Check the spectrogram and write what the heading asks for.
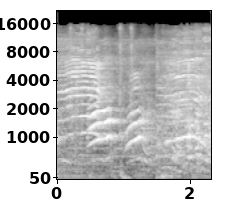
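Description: Indistinct chatter of a room full of people, with children's high voices rising and falling in pitch, strongest in the first second.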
